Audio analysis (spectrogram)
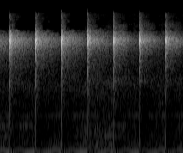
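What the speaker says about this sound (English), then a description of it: "Now first, you turn on the lighter." A stove lighter clicks seven times in a steady, quick rhythm, each a crisp, high snap over a low background hum, fairly quiet and close.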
